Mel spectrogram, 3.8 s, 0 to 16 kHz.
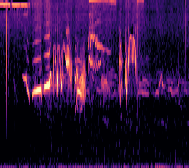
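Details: Common blackbird, a northern bird, singing in British woodland in February on a 1971 recording: a short fluting phrase that rises then ends in high, scratchy twittering notes, with faint background hiss.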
